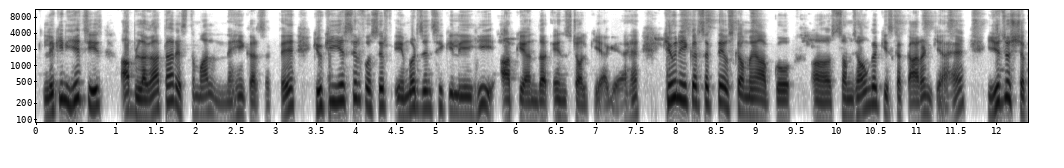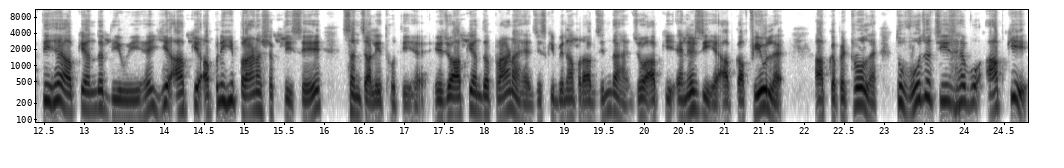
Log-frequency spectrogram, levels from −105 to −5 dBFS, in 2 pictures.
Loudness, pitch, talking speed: -19 LUFS, 170 Hz, 205 wpm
